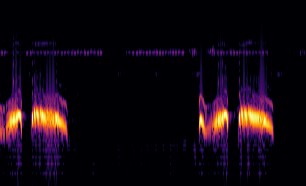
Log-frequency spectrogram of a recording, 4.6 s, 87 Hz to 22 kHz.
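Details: Two cooing phrases from a spotted dove of the 'kuk 1' variety in Cilacap, Central Java: a short curled lead note, a brief coo and a longer sinking coo, repeated after about three seconds, with a steady thin whine in the background.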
